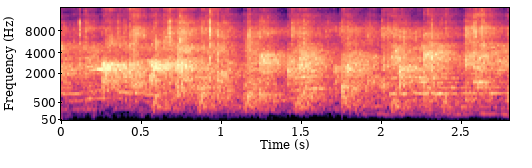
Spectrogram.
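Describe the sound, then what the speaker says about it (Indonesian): A class applauds a student group after their presentation, steady dense clapping for about three seconds at fairly loud level, with some voices mixed in. "kita berikan aplaus untuk kelompok 2"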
